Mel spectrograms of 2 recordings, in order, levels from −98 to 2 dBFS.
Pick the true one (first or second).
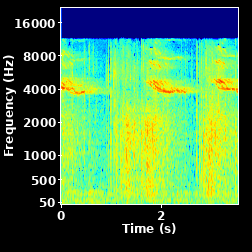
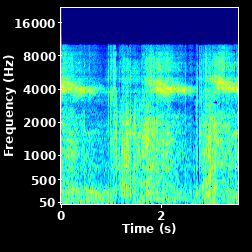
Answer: first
